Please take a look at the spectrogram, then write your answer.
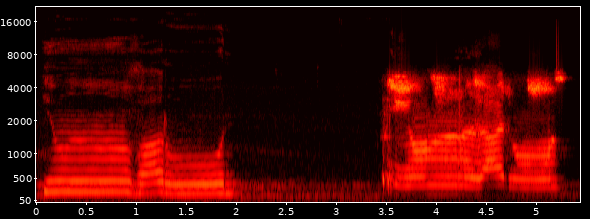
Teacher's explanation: نون کے اوپر اخفا ہو رہا ہے، یہاں پہ آپ نے نون کی جو ساؤنڈ ہے ناک میں لے کر جانی ہے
